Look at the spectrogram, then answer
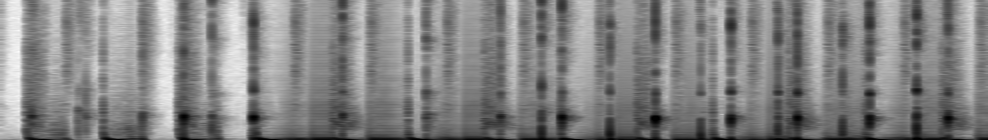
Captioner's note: upbeat music; snapping fingers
